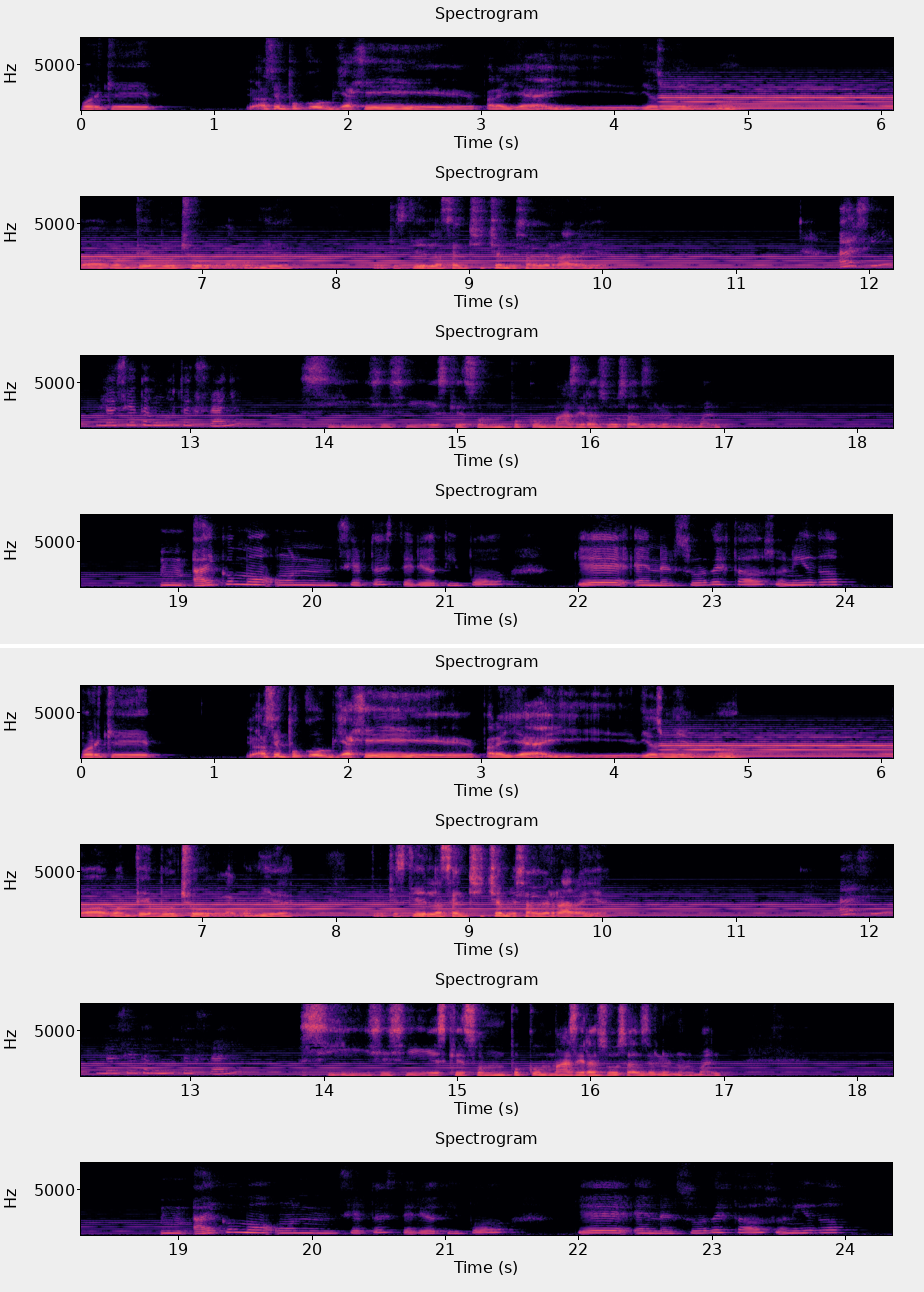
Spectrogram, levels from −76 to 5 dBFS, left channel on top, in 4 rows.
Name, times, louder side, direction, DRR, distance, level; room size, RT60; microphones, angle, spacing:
voice 1, 0.0-0.6 1.2-5.0 6.1-7.7 8.3-10.1 13.8-17.0, right 3 dB, 45° right, 0.5 m, -23 dB
sound 1, 4.3-19.0, right 1 dB, ahead, 0.6 m, -28 dB
voice 2, 11.5-13.4 18.9-21.7 22.0-23.9, left 3 dB, 80° left, 0.9 m, -28 dB
9.0 x 8.0 x 3.3 m
head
